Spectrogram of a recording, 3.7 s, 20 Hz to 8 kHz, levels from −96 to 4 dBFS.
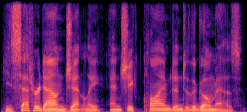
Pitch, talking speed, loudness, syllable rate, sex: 110 Hz, 180 wpm, -17 LUFS, 4.5 syllables/s, male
